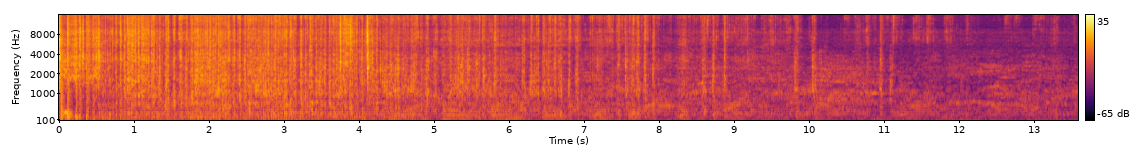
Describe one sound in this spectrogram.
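Spinning tops whir and grind against a plastic arena, slowly fading.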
